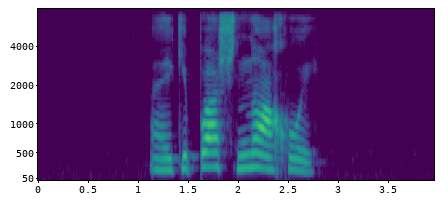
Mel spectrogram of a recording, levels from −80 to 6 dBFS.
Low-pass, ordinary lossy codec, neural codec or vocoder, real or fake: 7.2 kHz; none; codec, 16 kHz, 4 kbps, X-Codec, WavLM features, trained on Multilingual LibriSpeech; fake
